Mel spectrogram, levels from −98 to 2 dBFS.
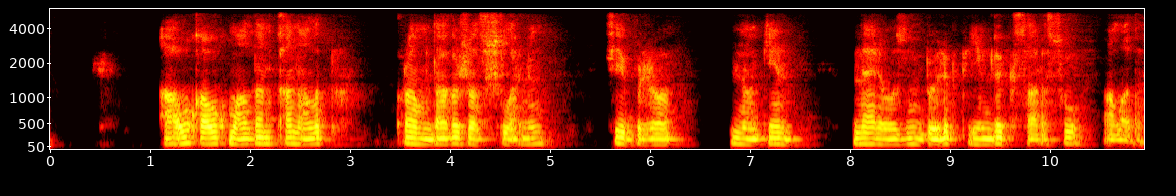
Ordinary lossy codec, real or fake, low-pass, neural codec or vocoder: none; fake; 5.4 kHz; vocoder, 44.1 kHz, 128 mel bands, Pupu-Vocoder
